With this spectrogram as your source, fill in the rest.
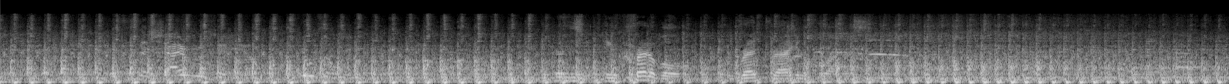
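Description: A boat engine chugs loudly and steadily.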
